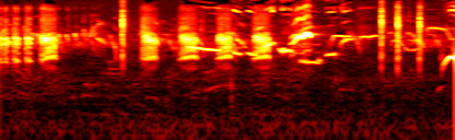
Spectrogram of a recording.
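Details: White-rumped shama singing and clicking continuously to goad another shama into contest singing; harsh raspy bursts and sharp clicks alternate with clear slurred whistles, ending in a loud downward-swooping note.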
